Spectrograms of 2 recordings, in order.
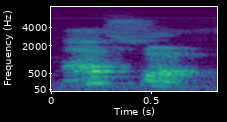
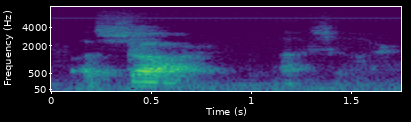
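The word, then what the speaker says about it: אשר: Next we have Asher. We have Asher. We have Asher. Okay? And now, in Hebrew, Asher is going to be pronounced Ashar.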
